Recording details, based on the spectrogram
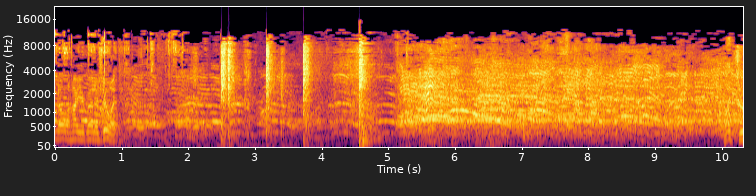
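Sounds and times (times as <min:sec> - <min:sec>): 
speech: 0:00.0 - 0:01.2
large crowd shouting and yelling: 0:00.0 - 0:10.3
sharp bangs: 0:02.4 - 0:05.0.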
